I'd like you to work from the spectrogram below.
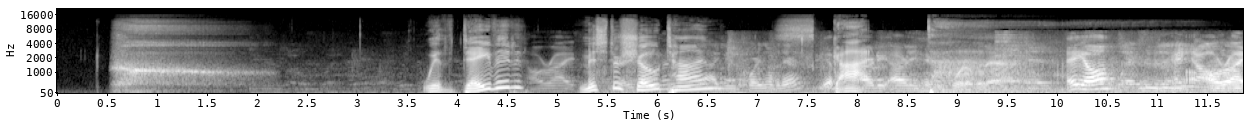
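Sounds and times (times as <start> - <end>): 
long hot breath: 0.5 - 2.2
speech: 3.7 - 11.8.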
